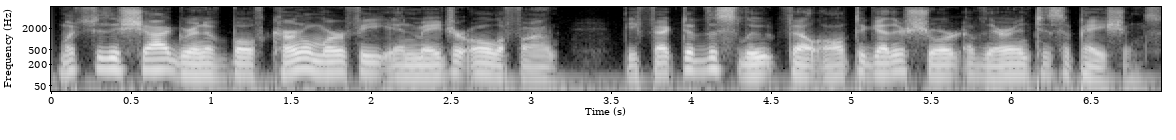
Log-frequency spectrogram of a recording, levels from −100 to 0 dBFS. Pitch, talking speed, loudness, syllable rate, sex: 100 Hz, 190 wpm, -18 LUFS, 6.1 syllables/s, male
